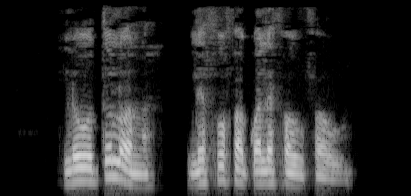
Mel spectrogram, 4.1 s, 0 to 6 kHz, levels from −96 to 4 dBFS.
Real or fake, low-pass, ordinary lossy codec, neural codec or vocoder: real; 5.4 kHz; AAC, 24 kbps; none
